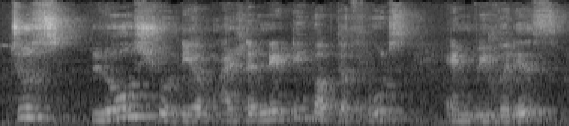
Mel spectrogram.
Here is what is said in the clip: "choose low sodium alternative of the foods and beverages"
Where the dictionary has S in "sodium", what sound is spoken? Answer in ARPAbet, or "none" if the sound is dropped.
SH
